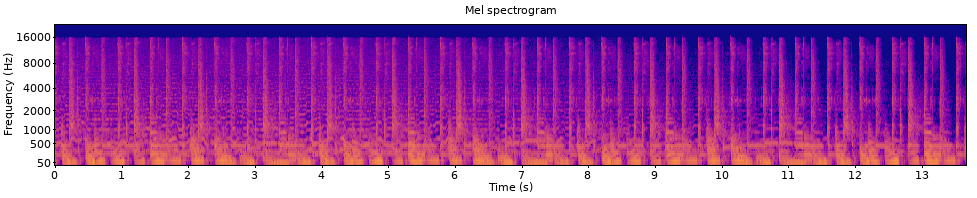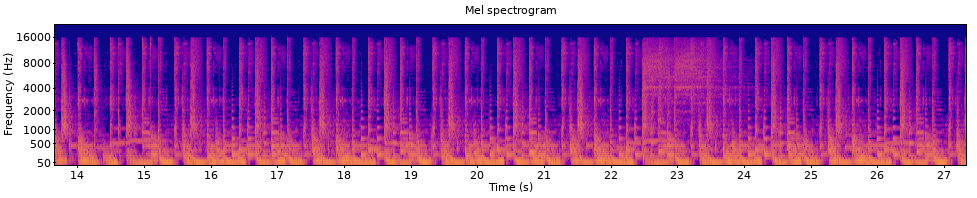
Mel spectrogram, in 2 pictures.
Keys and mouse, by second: 12.8 click, 15.6 click, 17.2 click, 19.3 alt+m, 19.5 alt+i, 21.0 click, 25.9 click.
